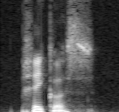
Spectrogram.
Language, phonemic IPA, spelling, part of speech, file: French, /pʁe.kɔs/, précoce, adjective, Fr-précoce.ogg
- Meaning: 1. early, precocious (ripe before the season) 2. precocious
